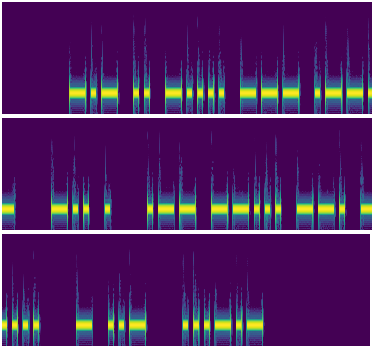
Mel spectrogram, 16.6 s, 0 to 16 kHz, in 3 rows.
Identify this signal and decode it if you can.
Morse code, heard as a keyed tone, about 14 wpm, 700 Hz. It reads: KI6OJ DE W7GB TU <SK>
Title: Practice QSO - Exchange 4 - Ending - 15wpm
